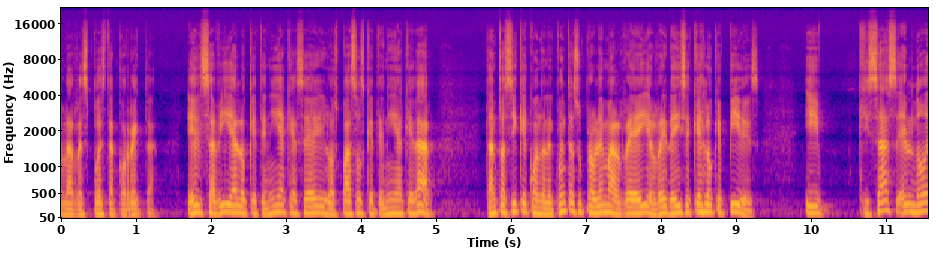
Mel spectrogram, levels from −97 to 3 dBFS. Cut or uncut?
uncut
